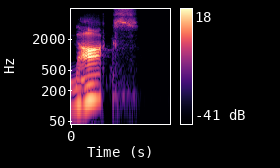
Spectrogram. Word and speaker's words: Knox: After his favorite street in Arizona, Knox Street. So. – Knox Calhoun. – Yeah, it's a K in front of the N, so it's the alliterations there. Well, it could be pronounced Knox.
